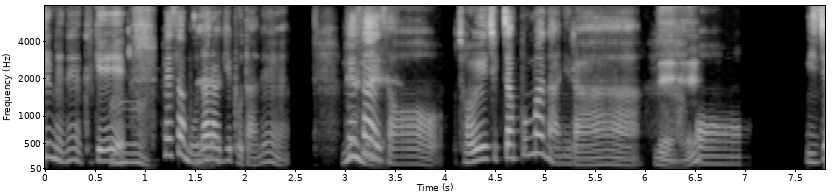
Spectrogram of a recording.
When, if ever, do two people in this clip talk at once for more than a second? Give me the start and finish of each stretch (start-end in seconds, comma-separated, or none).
none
